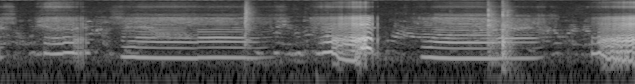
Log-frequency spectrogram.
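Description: Long, steady, high-pitched wails with short breaths between them, the sustained crying of an infant in a small room.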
